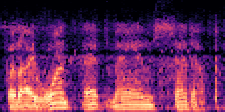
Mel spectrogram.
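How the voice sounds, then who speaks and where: Low, grave radio-drama judge. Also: male voice, takes it slowly. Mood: grave, determined. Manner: earnest, resolute, formal. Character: grave, determined male judge bent on justice. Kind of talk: radio drama acting with first-person narration. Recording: muffled, noisy old radio recording.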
